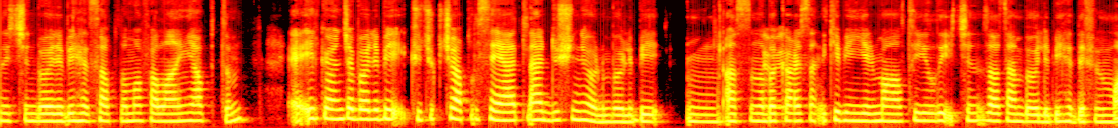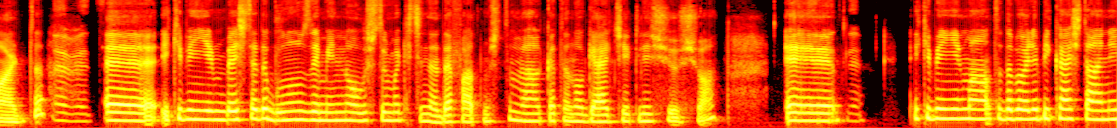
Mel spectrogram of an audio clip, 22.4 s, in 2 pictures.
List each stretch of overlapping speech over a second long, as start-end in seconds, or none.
none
